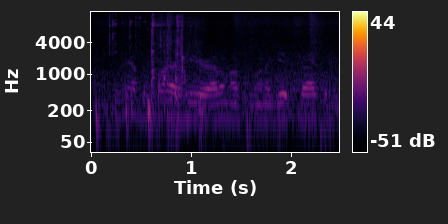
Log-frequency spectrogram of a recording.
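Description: Light metal jingling and clinking of horse tack, with a few sharp clinks about half a second in, over a voice talking in the background.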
